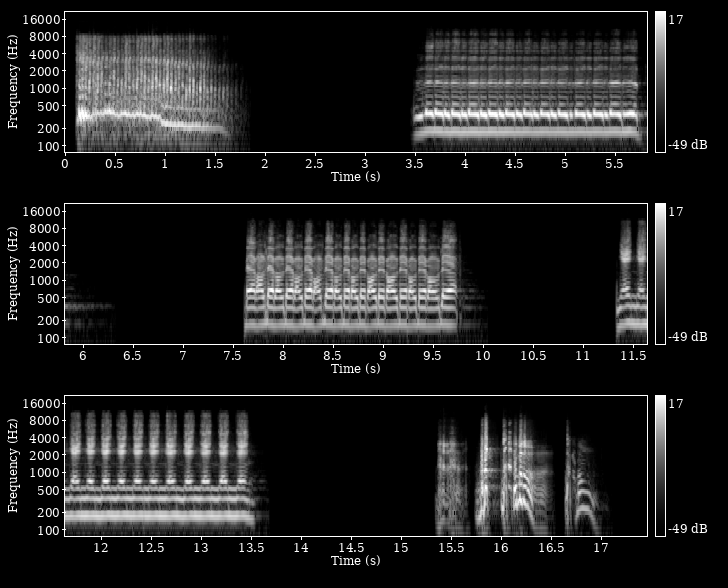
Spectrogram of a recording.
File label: Vocal 'br-r-r-r' 'bla-bla-bla', Clearing Throat, Cartoon; Hollywood Edge; Cartoon Trax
